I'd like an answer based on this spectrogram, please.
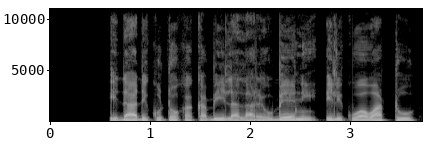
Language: Swahili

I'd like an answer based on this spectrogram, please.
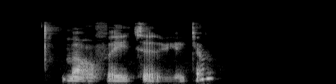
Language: Kabyle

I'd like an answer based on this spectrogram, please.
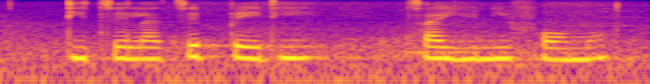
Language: Tswana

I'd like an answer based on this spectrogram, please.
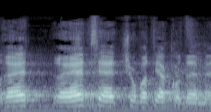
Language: Hebrew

